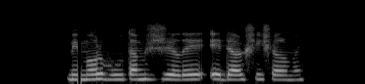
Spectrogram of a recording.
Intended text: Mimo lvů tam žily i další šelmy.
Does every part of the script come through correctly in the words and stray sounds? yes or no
no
